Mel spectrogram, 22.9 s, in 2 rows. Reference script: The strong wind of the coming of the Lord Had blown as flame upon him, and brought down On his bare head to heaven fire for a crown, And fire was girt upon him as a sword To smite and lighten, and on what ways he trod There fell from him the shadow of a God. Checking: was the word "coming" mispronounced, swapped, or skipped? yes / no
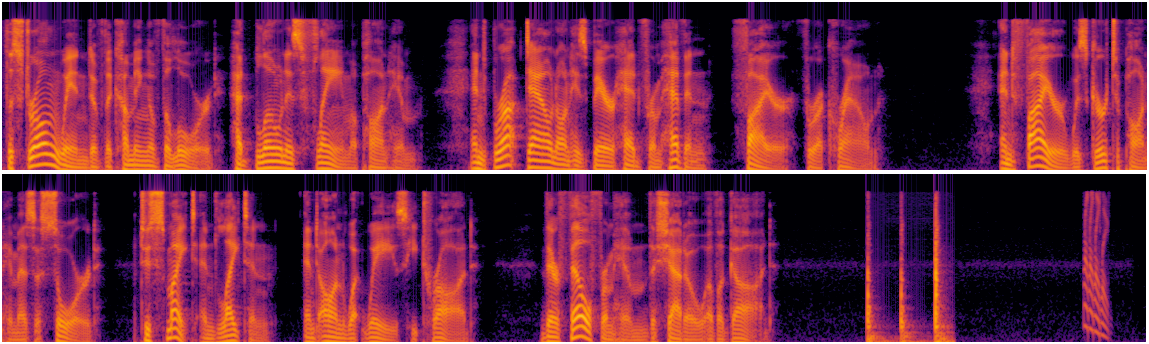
no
